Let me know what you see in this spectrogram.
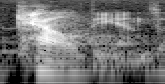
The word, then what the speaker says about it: Chaldeans: They're known as Chaldeans, that's how it's pronounced.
